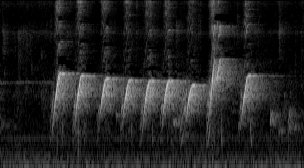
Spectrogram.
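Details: Asian fairy-bluebird song used as masteran to get kept birds singing: after a quiet start, roughly nine sharp rising whistles in quick succession, the seventh and eighth jumping higher, ending with a soft trailing note.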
